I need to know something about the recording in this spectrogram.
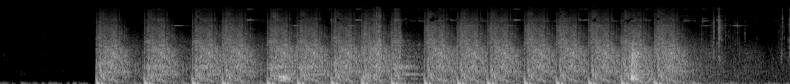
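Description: A pistol fires shots in quick succession.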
